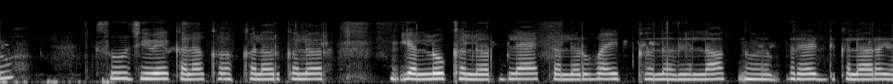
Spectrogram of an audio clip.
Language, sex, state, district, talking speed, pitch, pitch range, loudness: Kannada, female, Karnataka, Bijapur, 105 wpm, 245 Hz, 235-255 Hz, -17 LUFS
